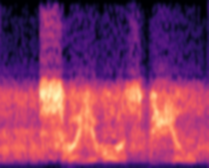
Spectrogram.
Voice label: player killed ally, mood low, speech ru

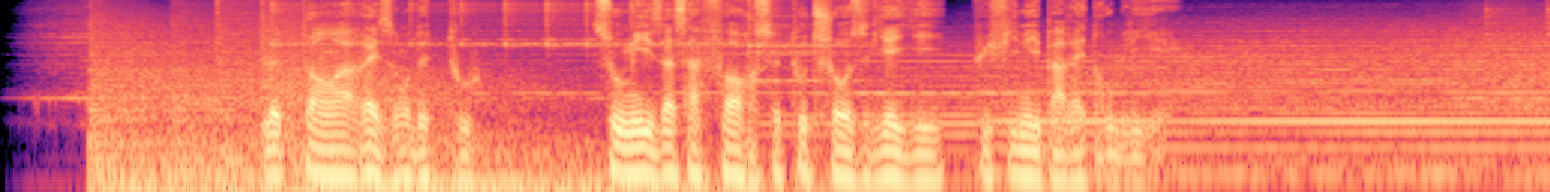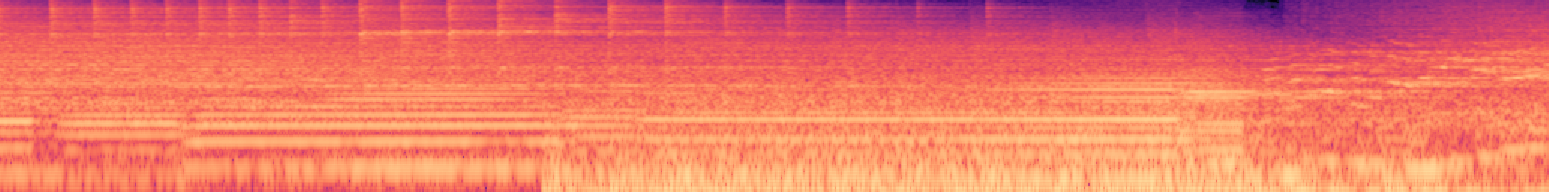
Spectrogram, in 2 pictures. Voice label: Stonehenge, Speech, French, Wonder; Civ5

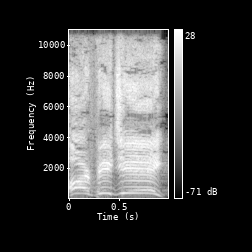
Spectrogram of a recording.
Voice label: US threat rpg, battlechatter, english; localized english

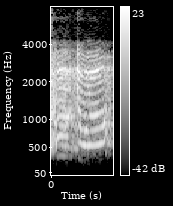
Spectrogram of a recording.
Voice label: bomb failure mood high, speech pol; War Thunder

